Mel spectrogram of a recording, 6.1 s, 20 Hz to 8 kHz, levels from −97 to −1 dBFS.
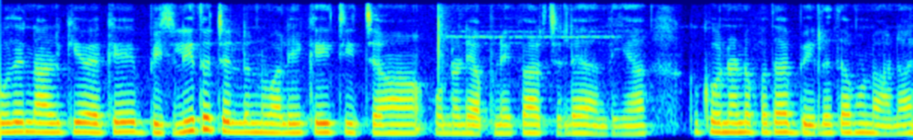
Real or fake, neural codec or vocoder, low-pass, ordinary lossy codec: real; none; 7.2 kHz; none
